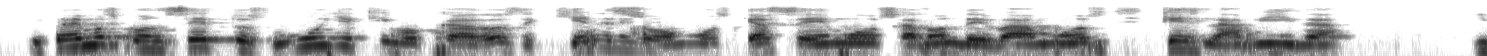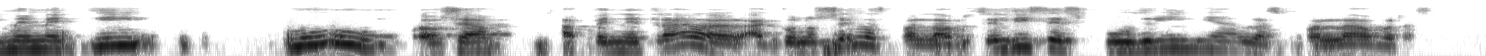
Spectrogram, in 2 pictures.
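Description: A man with a high pitch and a dark, mellow tone speaks at a very slow pace with very wide pitch swings, in a dry, close sound with no echo. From Mexico. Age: 60s. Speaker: author and motivational speaker. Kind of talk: interview about his book.

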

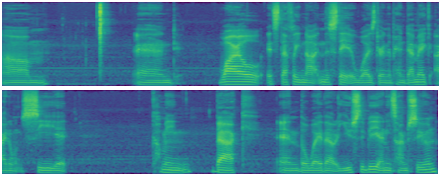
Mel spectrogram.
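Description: A man with an American accent speaks in a fairly low voice with fairly even intonation at a moderate pace, leaving long, frequent pauses. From Chinese American, US. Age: 20s. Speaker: podcast co-host. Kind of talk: casual chat.

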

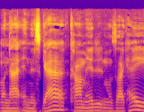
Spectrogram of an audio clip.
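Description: The very clean recording, silent in the background, captures a man with a fairly low pitch and fairly even intonation. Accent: Texan. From Texas. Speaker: former Marine, social media creator. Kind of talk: casual chat.

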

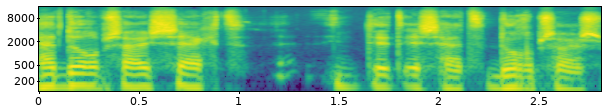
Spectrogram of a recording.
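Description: Speaking at a very slow pace, a man with a fairly high pitch keeps a monotone, flat intonation. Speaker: local news podcast host. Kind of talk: casual news roundup. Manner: hesitant, many filler sounds.

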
